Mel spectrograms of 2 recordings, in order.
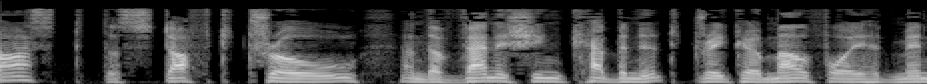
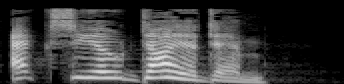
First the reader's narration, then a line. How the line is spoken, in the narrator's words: cried Hermione in desperation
